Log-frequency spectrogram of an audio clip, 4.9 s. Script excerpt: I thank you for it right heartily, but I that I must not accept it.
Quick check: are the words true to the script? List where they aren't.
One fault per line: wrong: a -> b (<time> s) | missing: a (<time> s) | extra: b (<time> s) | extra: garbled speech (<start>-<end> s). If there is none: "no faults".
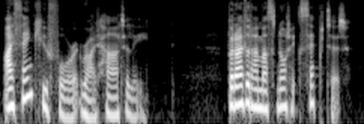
no faults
